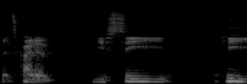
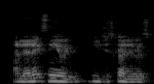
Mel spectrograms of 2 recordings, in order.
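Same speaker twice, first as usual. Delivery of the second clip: ordinary delivery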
